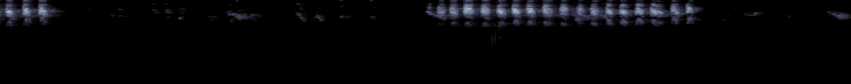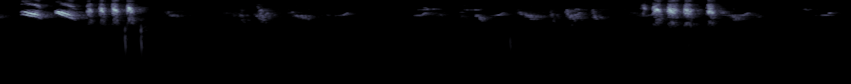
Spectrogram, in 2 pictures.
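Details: Sparrow chirping with rapid rattling trills of clipped notes, each burst about a second long, separated by scattered single chips; a couple of low knocks in between.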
